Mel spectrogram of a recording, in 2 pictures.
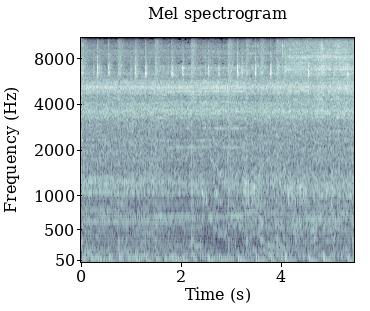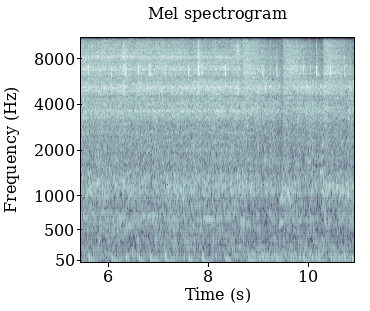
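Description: A hardcore punk band playing live, with distorted electric guitar, bass and drums at full volume. A steady beat of cymbal hits runs through it.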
